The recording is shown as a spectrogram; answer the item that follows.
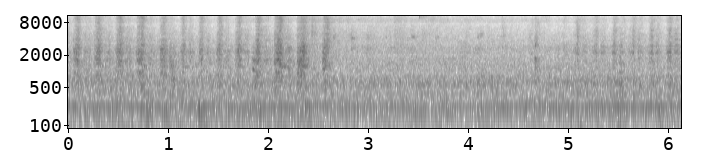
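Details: Panting from a Rottweiler during the live birth of her puppies, quick airy breaths, strongest in the first few seconds then softer, with a low steady hum underneath.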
